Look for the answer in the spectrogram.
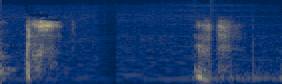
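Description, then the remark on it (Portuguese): A person imitates coughing: two short, raspy coughs about a second apart, fairly loud, with a brief quiet gap between them and no talking. “Eu Era assim, no meio de um busto cambaleando, dando uma, dando uma tossida assim.”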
